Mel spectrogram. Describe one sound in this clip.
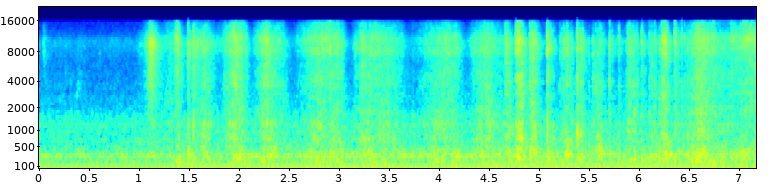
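A kitten's paws scrape against a wire cage.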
